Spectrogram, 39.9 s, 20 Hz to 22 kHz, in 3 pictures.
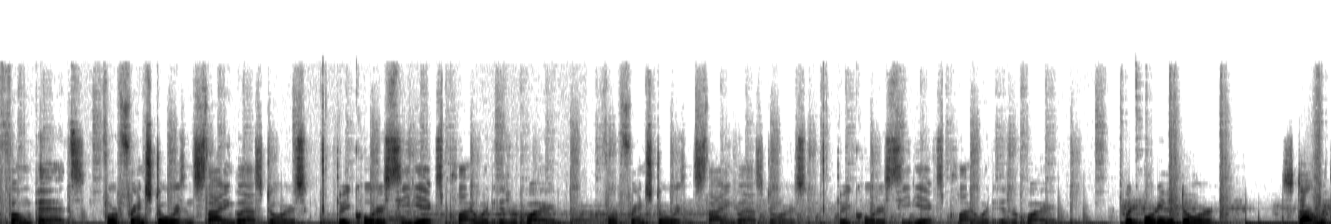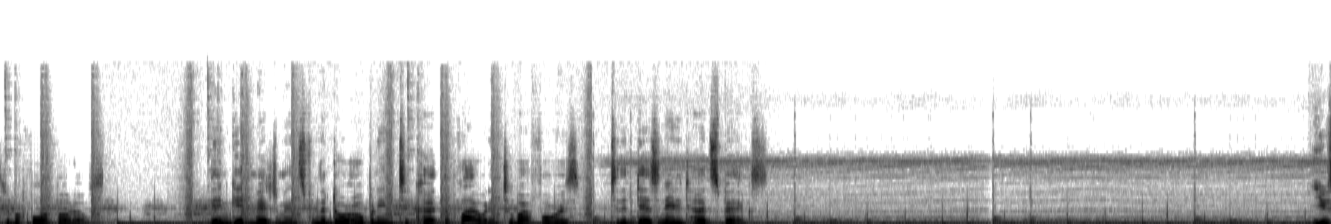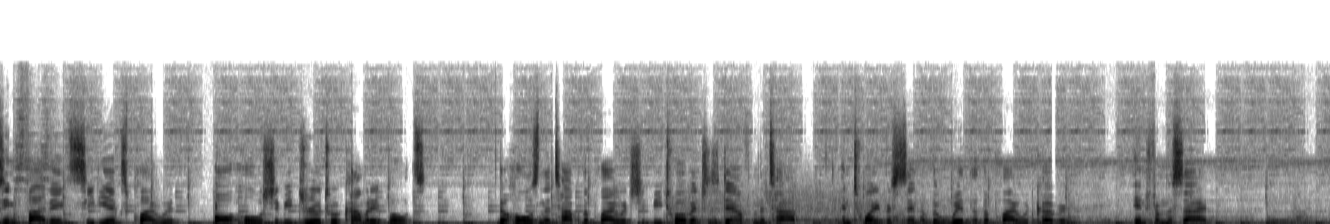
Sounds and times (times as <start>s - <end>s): Speech: 0.0s - 10.6s, 11.2s - 12.2s, 12.8s - 14.4s, 15.3s - 21.0s, 26.4s - 30.9s, 31.6s - 38.8s
Music: 0.0s - 39.9s.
